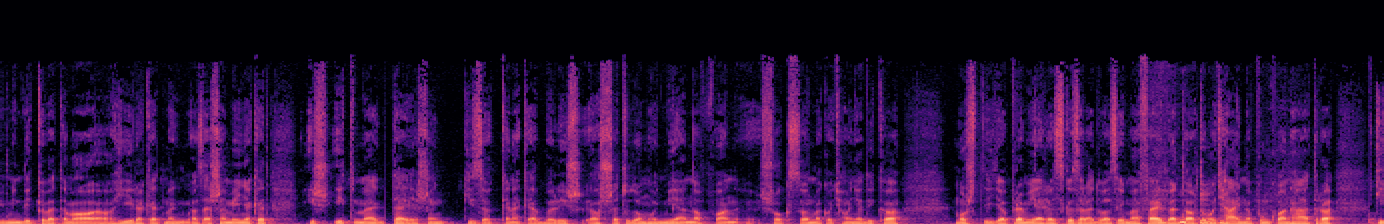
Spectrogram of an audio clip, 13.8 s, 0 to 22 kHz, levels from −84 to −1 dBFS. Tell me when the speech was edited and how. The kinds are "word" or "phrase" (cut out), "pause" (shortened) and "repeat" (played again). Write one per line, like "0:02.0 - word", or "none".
0:04.6 - pause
